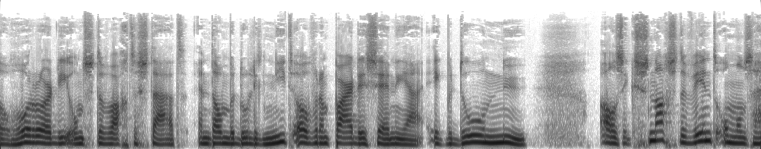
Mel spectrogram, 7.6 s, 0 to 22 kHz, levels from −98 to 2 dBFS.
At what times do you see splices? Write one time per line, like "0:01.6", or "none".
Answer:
none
